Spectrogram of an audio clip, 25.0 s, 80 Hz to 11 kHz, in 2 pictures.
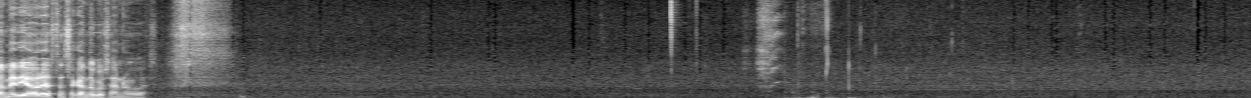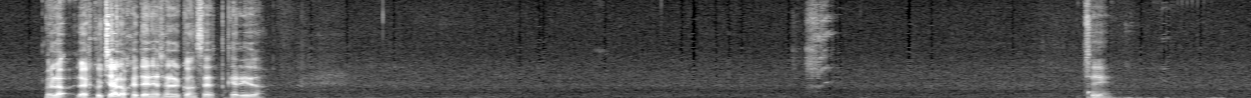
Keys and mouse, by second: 18.5 middle click, 19.1 Tab, 20.9-22.1 middle drag.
